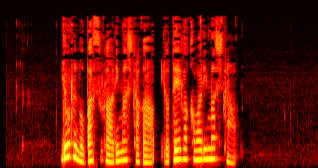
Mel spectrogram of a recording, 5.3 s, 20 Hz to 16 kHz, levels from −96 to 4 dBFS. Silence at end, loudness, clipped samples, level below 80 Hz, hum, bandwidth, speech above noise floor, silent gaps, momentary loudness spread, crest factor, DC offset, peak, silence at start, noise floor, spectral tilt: 1.35 s; -23 LUFS; under 0.1%; -70 dBFS; none; 11.5 kHz; 48 dB; none; 9 LU; 22 dB; under 0.1%; -2 dBFS; 1 s; -71 dBFS; -5 dB/octave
